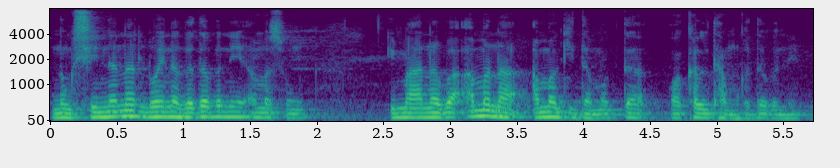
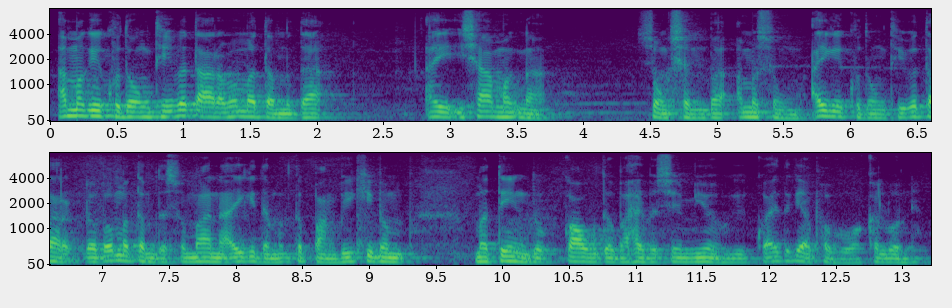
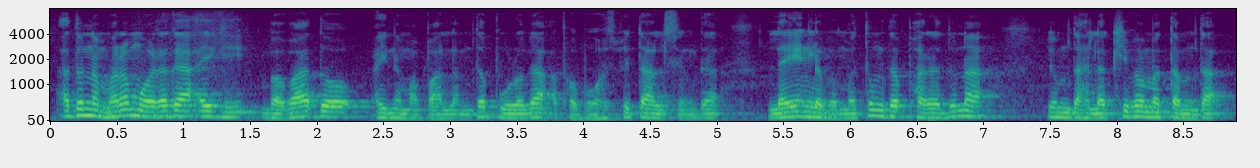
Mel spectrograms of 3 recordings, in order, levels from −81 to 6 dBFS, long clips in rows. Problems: none marked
